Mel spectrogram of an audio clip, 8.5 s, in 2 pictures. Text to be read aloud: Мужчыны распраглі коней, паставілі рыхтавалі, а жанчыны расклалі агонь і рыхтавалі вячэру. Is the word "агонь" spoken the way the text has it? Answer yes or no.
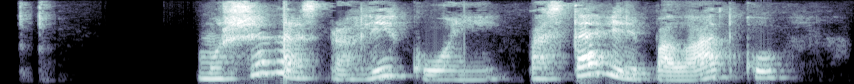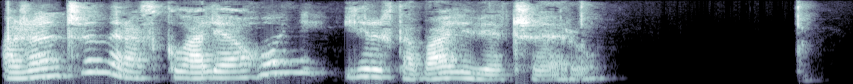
yes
